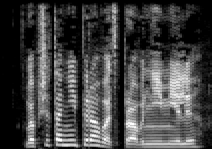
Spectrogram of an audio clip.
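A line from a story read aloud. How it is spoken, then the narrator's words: Snide. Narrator (Russian): ехидно сказала соседка тетя Валя Коврова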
